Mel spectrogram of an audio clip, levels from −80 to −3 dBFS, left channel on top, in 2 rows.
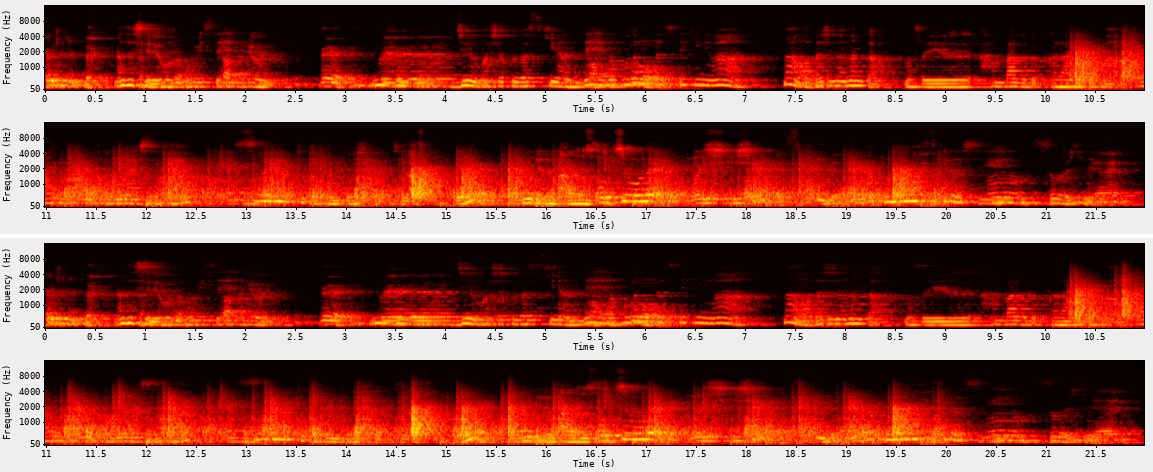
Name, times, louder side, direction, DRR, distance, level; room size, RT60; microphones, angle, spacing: voice 1, 0.0-0.6 1.3-1.4 1.8-4.2 5.4-6.2 7.4-7.8 10.9-12.1 12.8-13.2 14.6-19.9 20.4-21.8, left 1 dB, 40° left, 0 dB, 2.7 m, -35 dB
voice 2, 0.7-2.3 3.3-7.0 7.4-10.8 11.4-12.5 13.0-14.7 15.1-15.4 15.8-16.7 19.2-20.7 21.0-21.8, left 2 dB, 70° left, 3 dB, 1.0 m, -33 dB
sound 1, 10.1-19.9, right 1 dB, 20° right, 4.0 m, -33 dB
22.5 x 12.0 x 3.5 m, 1.0 s
head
